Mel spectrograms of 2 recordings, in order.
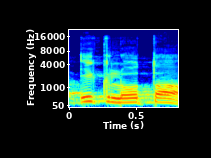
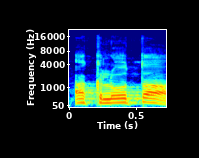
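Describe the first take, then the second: First: इकलौता opening on 'ik'; correct pronunciation. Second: अकलौता opening on 'ak'; mispronounced first vowel. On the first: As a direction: say इकलौता as 'ik-lau-ta'. (इकलौता को 'इ' से शुरू करें) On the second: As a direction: say अकलौता as 'ak-lau-ta'. (अकलौता को 'अ' से शुरू करें) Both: Shown as a demonstration. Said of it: "इसका सही तलफ़ुज़ होगा".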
